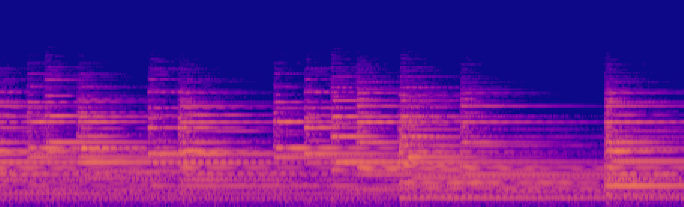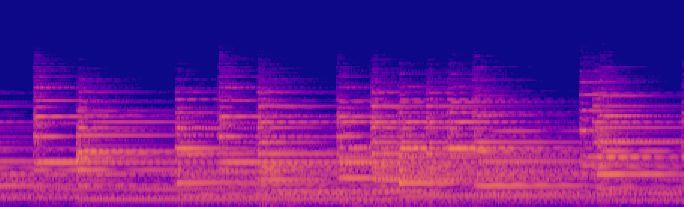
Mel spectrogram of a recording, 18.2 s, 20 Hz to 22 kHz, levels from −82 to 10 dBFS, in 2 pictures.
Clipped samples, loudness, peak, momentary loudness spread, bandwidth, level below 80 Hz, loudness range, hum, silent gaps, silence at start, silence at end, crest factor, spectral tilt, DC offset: under 0.1%; -24 LUFS; -8 dBFS; 10 LU; 8.4 kHz; -60 dBFS; 4 LU; none; none; 0 s; 0 s; 16 dB; -5 dB/octave; under 0.1%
